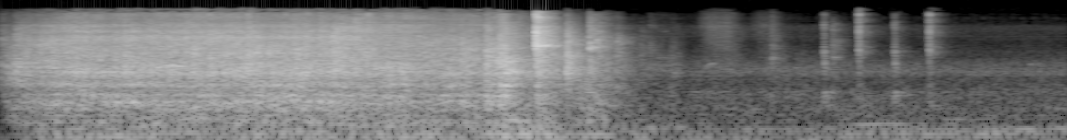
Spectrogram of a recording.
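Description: LiftMaster garage door opener running and the door rolling along its tracks for about four and a half seconds, ending in a few clunks as it stops. A low hum and light ticks follow.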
